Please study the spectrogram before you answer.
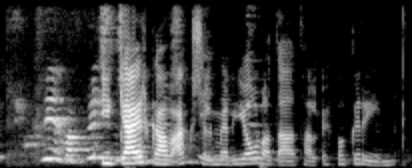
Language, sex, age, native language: Icelandic, female, 11, Icelandic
